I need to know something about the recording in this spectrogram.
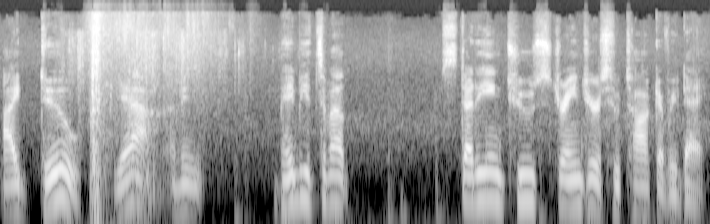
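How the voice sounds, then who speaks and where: A man's voice: medium pitch, lively intonation, normal speed, very noisy, lightly acted. An American man playing a wry, wary middle-aged fire lookout in a story video game, speaking in a casual, dry, hesitant way. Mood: tense, suspicious. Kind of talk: naturalistic game dialogue. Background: game music.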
